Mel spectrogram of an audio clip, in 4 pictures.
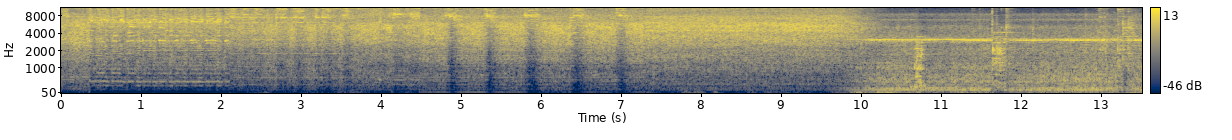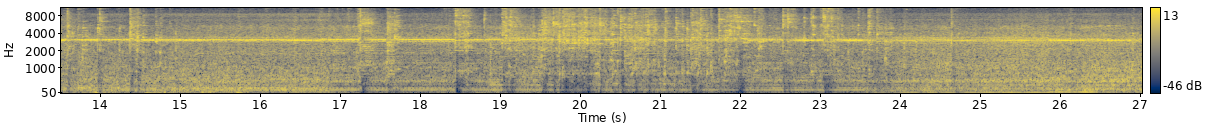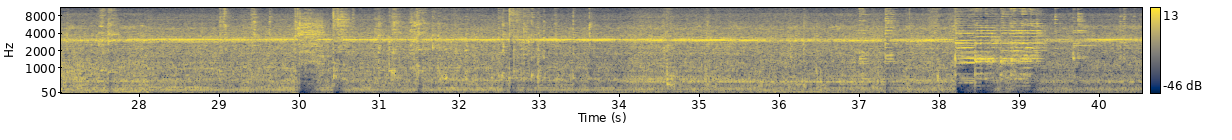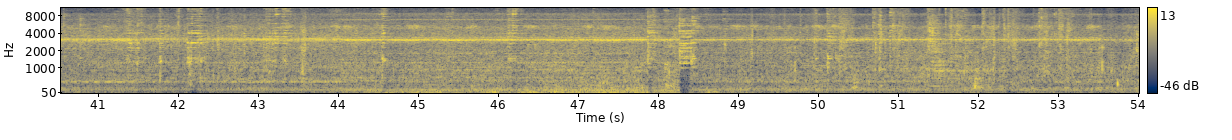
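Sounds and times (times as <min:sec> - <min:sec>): machinery whine and hum: 0:00.0 - 0:54.0
metal clinks and knocks: 0:47.8 - 0:54.0.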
